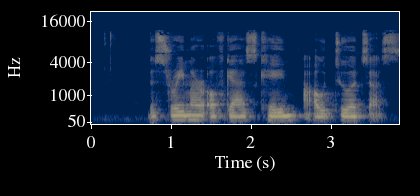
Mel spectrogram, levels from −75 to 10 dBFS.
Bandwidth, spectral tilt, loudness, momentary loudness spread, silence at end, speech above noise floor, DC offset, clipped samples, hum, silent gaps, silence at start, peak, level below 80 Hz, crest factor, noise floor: 12.5 kHz; -4.5 dB/octave; -25 LUFS; 5 LU; 0 s; 27 dB; under 0.1%; under 0.1%; none; none; 0.7 s; -10 dBFS; -62 dBFS; 16 dB; -52 dBFS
